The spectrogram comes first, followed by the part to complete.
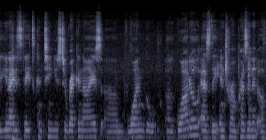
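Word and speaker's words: Juan Guaidó: You didn't even say his name right, Juan Guaido.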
